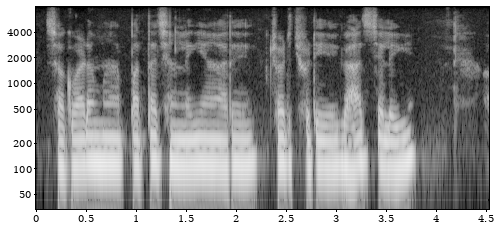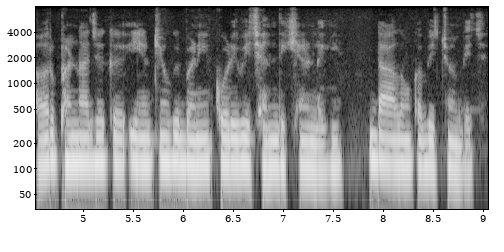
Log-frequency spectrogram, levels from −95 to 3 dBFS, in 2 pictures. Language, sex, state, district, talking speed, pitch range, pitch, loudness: Kumaoni, male, Uttarakhand, Uttarkashi, 165 wpm, 110-115 Hz, 115 Hz, -14 LUFS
